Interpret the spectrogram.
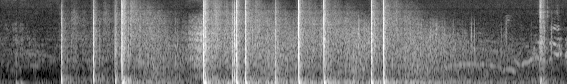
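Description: Fireworks display: aerial shells bursting, a few single bangs, then a rapid volley with crackling between, and one more bang near the end.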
